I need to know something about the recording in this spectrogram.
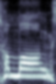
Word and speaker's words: Hmong: And, you know, not for nothing, but again, we go back to this Hmong citizen. Hmong citizen. I keep pronouncing the H, but whatever, that's what I do.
